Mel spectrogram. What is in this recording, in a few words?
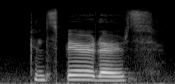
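"conspirators", American English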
